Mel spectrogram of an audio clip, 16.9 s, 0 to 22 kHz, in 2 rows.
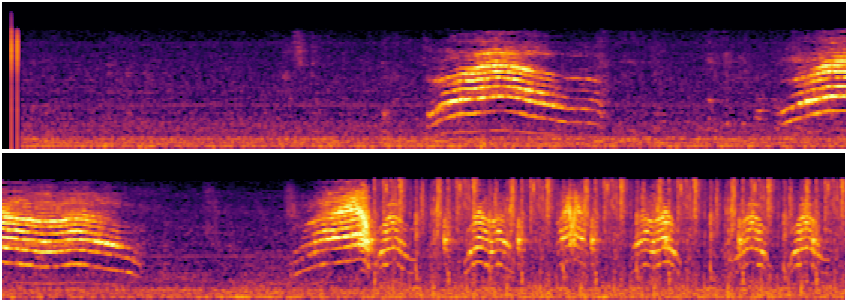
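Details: Male and female cats fighting: two long, wavering, harmonic meows rise and fall around 4–6 seconds and 8–10 seconds, then a burst of rapid, rough, clustered cries with scratchy noise near the end.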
